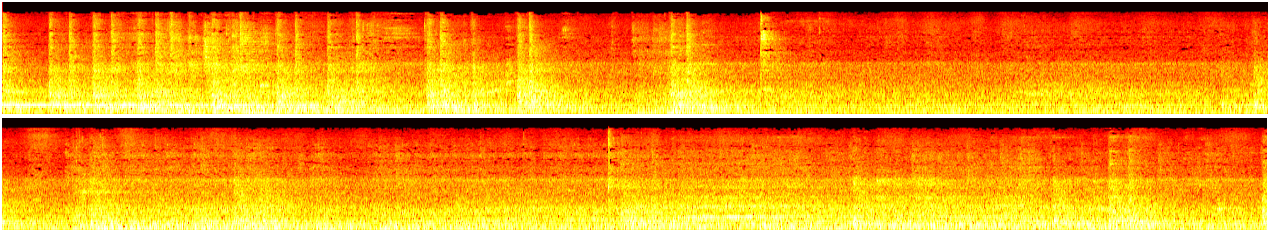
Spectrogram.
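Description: Loud, steady rumble and clatter of heavy steel machinery: steel pole molds on the roller wheels of a centrifugal concrete pole spinning machine, with repeated knocks and clanks in the first ten seconds. Later an overhead crane runs with a steel pole mold hanging from its chains.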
